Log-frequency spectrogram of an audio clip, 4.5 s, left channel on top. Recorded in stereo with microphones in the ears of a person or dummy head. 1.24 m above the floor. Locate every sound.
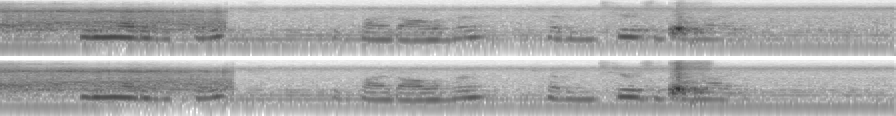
0.4 s a woman speaking: 25° left (ahead or behind), 1.7 m; by 3.8 s 55° right (ahead or behind), 2.5 m
3.4 s a whoosh: 55° right (ahead or behind), 1.1 m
